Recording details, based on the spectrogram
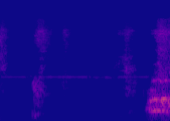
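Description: A female dog barks close by, a few short sharp barks and yips with brief pauses, ending in one louder bark.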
